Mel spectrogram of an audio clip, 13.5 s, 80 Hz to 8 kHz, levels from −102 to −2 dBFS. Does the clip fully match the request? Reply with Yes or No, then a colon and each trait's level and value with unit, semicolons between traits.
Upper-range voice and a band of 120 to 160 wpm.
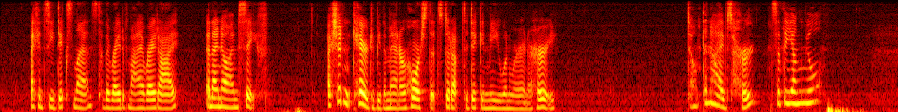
No: high, 210 Hz; fast, 205 wpm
